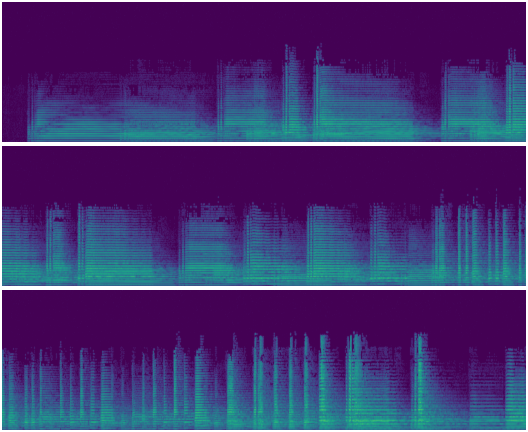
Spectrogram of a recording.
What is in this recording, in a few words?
fanfare, brass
